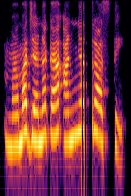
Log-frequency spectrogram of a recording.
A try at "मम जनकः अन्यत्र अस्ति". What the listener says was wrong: जनकः नास्ति, जनकः विसर्ग।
